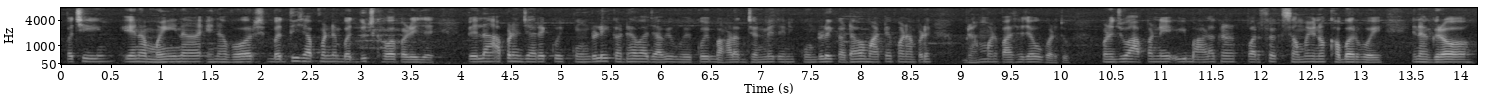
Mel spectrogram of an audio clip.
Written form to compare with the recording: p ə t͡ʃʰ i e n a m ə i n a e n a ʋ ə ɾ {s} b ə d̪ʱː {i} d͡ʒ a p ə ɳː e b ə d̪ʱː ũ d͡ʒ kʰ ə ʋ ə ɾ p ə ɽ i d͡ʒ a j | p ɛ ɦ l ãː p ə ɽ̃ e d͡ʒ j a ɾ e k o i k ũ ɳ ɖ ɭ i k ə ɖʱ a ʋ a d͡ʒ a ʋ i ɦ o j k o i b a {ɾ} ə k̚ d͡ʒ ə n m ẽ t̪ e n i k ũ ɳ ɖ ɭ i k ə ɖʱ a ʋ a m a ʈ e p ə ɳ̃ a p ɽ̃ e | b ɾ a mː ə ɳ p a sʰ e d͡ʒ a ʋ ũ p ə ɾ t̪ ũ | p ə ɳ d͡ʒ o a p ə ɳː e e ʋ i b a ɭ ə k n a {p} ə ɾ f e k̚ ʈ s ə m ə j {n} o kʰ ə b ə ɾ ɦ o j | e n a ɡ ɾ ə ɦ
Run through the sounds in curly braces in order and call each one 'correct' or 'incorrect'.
incorrect: ʃ, correct, incorrect: ɭ, correct, correct

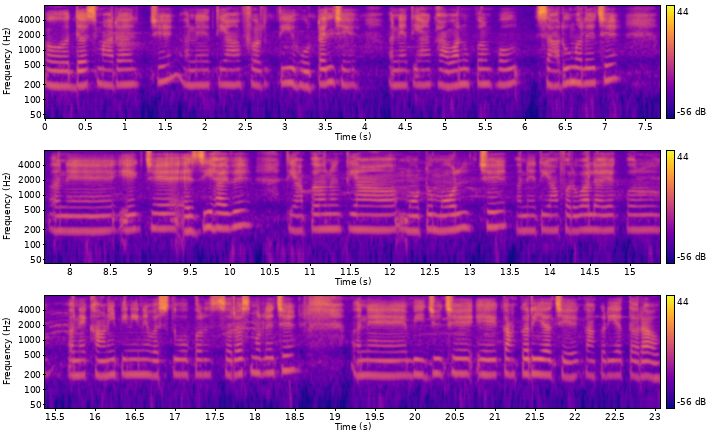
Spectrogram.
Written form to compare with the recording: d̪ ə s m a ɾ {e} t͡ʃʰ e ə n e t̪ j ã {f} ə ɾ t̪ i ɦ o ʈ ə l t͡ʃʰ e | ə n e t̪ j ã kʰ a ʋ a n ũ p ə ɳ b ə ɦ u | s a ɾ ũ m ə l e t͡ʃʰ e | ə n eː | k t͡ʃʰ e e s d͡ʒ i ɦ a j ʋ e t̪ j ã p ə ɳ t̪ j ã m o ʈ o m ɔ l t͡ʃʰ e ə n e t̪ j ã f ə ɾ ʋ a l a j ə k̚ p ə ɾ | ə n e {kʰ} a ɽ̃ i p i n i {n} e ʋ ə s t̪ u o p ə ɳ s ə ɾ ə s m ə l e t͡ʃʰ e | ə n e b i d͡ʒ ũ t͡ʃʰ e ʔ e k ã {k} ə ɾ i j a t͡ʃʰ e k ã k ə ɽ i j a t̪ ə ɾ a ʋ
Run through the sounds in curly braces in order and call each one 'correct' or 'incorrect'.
incorrect: a, correct, correct, correct, correct

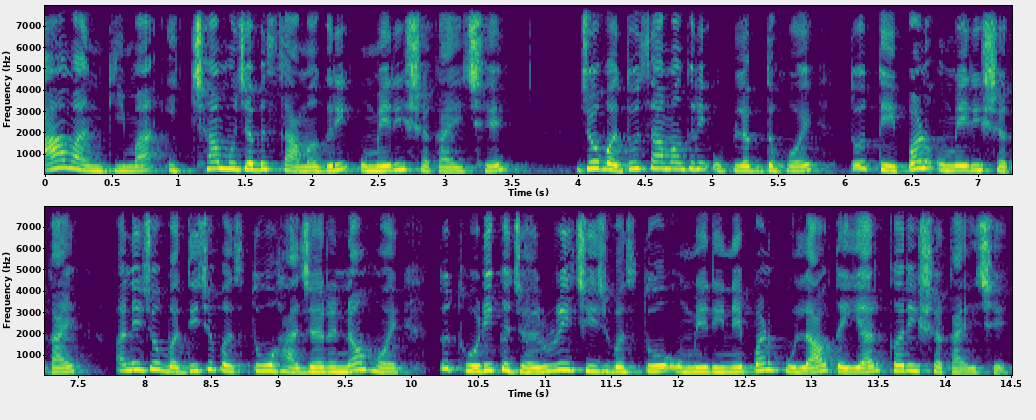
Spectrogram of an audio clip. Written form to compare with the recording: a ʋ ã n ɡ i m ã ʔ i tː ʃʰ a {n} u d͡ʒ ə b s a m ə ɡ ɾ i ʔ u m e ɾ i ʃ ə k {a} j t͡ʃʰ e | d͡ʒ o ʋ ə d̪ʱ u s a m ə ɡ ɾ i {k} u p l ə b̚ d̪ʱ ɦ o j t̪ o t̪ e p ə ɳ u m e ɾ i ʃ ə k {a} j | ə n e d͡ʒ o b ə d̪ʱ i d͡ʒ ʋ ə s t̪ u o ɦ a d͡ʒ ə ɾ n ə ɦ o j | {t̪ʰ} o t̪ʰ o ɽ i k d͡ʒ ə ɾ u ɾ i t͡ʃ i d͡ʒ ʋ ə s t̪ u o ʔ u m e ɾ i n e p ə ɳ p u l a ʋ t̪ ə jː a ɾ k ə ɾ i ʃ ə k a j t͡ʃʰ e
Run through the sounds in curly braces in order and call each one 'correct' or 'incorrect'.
incorrect: m, correct, incorrect: ʔ, correct, incorrect: t̪

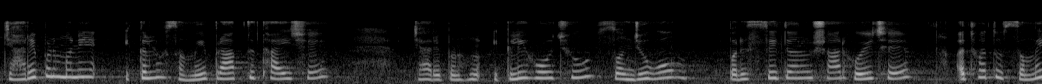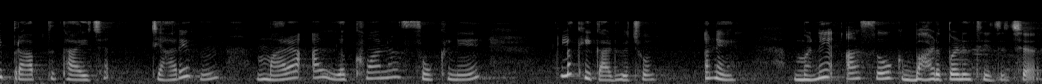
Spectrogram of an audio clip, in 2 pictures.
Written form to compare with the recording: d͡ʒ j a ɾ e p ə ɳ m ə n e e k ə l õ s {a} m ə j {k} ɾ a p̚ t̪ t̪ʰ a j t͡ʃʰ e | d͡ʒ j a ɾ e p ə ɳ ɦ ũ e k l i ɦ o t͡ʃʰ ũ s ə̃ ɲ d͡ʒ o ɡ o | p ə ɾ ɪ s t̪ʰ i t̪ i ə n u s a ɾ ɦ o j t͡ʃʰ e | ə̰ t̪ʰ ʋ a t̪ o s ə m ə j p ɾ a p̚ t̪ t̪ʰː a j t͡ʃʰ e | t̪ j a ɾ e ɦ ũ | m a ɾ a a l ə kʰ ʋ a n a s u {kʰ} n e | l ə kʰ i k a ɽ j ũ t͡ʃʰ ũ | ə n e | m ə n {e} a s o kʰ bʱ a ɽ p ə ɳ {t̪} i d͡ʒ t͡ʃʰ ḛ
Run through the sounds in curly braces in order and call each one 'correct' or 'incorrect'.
incorrect: ə, incorrect: p, correct, correct, incorrect: t̪ʰ

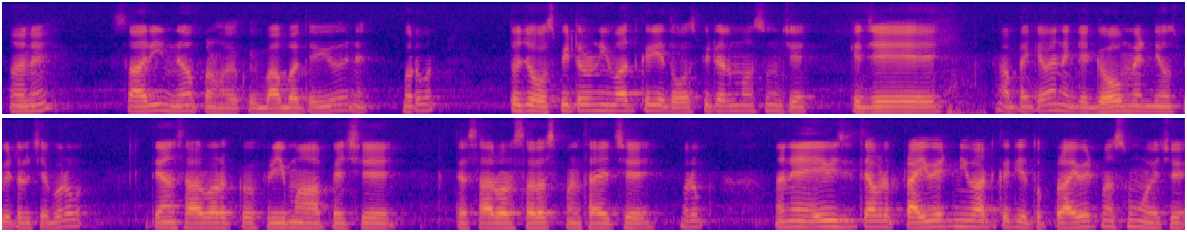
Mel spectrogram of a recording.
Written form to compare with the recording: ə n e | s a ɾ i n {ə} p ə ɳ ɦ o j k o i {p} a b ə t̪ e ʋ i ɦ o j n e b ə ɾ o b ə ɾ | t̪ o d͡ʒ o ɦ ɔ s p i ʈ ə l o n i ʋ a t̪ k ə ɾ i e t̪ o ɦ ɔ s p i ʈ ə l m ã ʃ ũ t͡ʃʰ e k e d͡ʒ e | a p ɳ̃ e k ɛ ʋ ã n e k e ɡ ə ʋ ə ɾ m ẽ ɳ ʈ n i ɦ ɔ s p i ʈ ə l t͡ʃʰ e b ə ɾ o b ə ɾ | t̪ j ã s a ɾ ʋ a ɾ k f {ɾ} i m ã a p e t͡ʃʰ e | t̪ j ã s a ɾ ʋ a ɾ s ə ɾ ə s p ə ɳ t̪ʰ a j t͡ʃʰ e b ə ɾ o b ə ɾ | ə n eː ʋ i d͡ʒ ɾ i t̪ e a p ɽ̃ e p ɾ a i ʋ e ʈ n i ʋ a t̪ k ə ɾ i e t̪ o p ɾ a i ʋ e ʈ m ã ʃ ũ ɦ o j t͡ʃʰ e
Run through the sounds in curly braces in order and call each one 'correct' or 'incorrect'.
correct, incorrect: b, correct

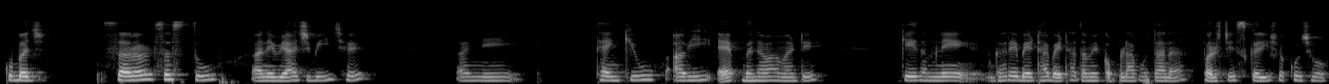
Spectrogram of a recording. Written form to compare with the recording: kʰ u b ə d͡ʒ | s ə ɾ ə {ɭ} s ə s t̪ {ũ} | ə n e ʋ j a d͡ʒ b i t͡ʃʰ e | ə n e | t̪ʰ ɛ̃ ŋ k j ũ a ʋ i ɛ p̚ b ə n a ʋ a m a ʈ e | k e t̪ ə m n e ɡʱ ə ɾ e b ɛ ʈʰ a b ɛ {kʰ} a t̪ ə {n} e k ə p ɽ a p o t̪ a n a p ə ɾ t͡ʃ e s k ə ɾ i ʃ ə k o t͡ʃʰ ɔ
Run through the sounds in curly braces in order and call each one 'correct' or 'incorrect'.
correct, incorrect: u, incorrect: ʈʰ, incorrect: m

